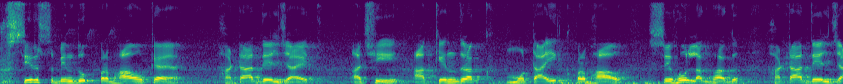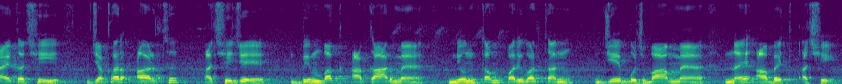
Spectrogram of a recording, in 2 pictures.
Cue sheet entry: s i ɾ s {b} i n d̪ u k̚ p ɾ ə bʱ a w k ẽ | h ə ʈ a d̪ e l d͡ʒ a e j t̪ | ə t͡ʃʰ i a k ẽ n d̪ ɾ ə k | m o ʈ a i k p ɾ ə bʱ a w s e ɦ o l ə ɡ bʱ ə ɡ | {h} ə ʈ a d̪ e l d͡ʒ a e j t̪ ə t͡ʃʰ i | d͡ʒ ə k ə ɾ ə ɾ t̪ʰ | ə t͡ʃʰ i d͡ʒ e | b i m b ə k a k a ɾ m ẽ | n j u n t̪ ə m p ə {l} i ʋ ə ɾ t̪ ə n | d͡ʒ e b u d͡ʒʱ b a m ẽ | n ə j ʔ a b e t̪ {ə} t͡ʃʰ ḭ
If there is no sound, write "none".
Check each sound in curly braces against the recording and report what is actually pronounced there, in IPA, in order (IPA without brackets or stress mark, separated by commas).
b, h, ɾ, ə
